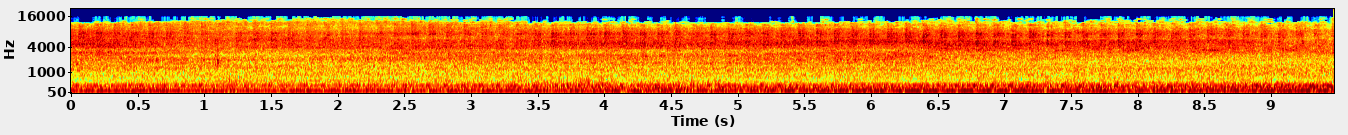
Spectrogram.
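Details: Ford Mustang engine idling after work: faint, light ticking over the low hum, clicking from the engine with unknown cause.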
